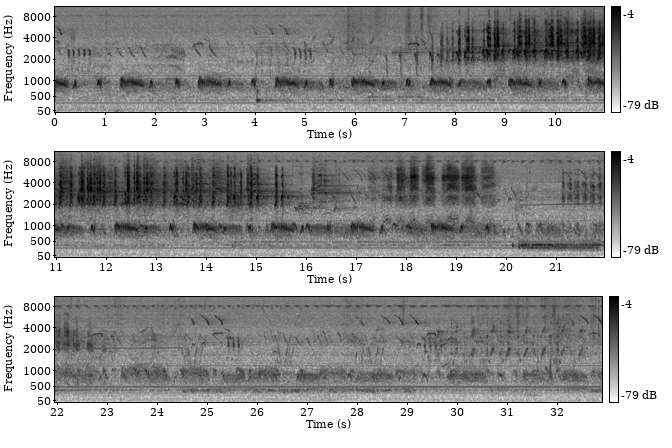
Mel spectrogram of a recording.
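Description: Outdoor animal calls: a short call repeated about one and a half times a second for the first two-thirds, joined from about eight to twenty seconds in by a loud burst of rapid, dense chirping. After that only quieter, scattered chirps are left.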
